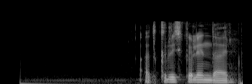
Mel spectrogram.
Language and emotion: Russian, neutral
